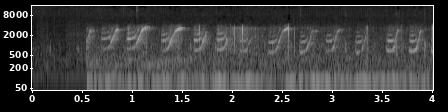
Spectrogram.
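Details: After half a second of near quiet, a rabbit or hare breaks into fast repeated rising squeaks, some stacked in pairs, against a low steady rumble.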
